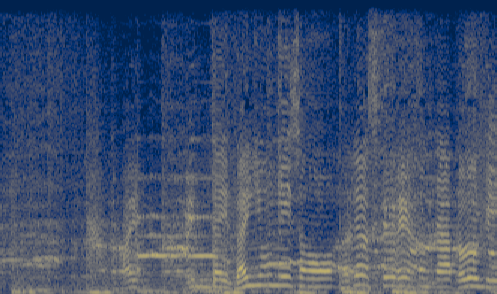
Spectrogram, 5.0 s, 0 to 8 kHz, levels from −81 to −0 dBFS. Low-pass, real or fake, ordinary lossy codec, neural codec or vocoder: none; fake; none; codec, 16 kHz, 0.5 kbps, X-Codec, HuBERT features, trained on general audio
